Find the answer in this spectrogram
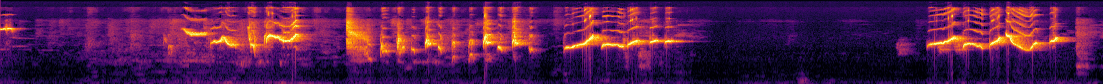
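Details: Orange-headed thrush singing as a lure, in four separated bursts of varied warbled whistles, slurred up-and-down notes and rapid twittering, loud and high-pitched, with quiet gaps between phrases.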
